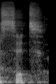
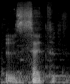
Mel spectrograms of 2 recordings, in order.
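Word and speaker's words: Sète: Je suis né à 7. Voilà, 7 ben comme un 7 mais ça s'écrit S E T E.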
